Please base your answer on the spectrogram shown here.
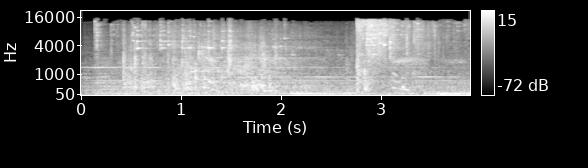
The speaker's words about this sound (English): She smashes a wine bottle.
